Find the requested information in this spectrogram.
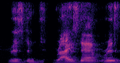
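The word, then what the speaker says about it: Risdam: So to say it right, it needs to go RISDA. And then split it in the half. So it's Rise. So it's Rise Dam. Rise Dam. Okay, that's what I thought it was, but that's the way I always pronounce it. But I heard people pronounce it Risdom, so I didn't know.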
